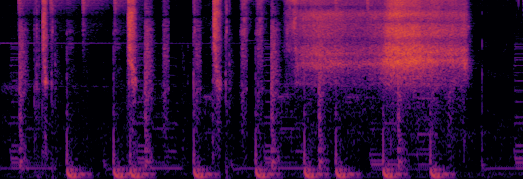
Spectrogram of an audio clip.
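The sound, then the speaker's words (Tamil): A voice mimics a train chugging in steady rhythmic puffs that slow down, then lets out a long, loud breathy hiss as it comes to a stop. “அப்படின்னு பெரிய மூச்சு விட்டுண்டு அந்த ட்ரெயின் நின்றுது”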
